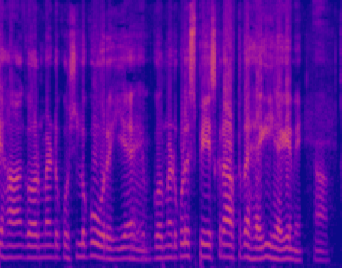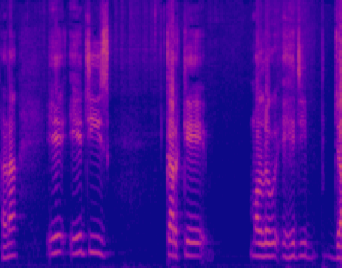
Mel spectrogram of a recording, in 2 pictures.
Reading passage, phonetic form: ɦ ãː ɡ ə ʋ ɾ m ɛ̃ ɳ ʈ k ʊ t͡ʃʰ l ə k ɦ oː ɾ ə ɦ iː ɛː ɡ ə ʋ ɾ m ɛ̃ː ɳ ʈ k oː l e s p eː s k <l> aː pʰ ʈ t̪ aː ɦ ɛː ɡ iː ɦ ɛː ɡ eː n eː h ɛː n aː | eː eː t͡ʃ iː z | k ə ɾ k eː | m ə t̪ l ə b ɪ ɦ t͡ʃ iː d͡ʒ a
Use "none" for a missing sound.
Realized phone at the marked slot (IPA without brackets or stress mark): ɾ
